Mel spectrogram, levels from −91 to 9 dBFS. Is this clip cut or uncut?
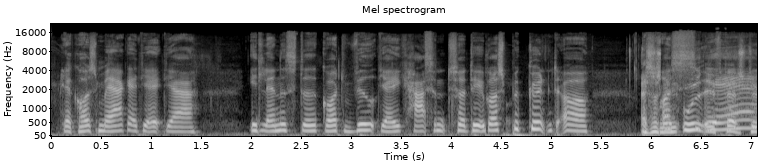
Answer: cut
